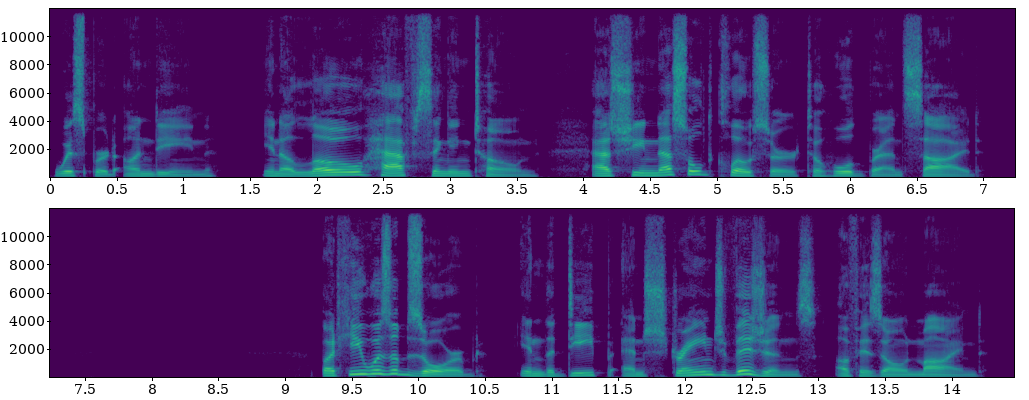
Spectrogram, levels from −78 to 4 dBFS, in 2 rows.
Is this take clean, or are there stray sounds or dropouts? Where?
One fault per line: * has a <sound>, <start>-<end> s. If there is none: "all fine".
all fine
